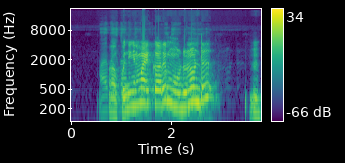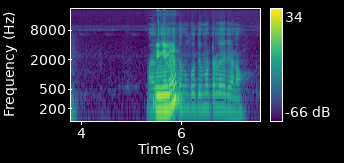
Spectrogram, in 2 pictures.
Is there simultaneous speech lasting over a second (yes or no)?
yes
